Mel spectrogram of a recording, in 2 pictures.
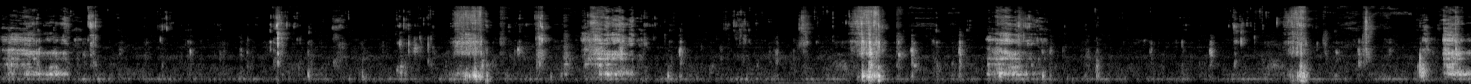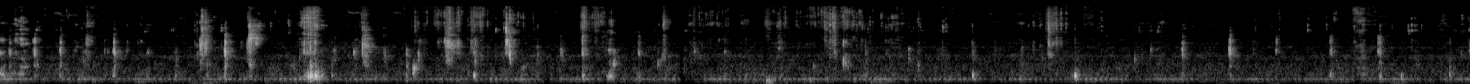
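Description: Close-up chewing and wet mouth sounds of someone eating soft scallops in sauce, with many light clicks and several louder bursts spread through. A steady low hum runs underneath.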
